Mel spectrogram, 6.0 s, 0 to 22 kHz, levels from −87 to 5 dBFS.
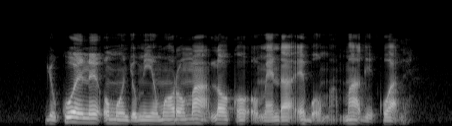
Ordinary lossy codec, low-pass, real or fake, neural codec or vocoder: none; 7.2 kHz; real; none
